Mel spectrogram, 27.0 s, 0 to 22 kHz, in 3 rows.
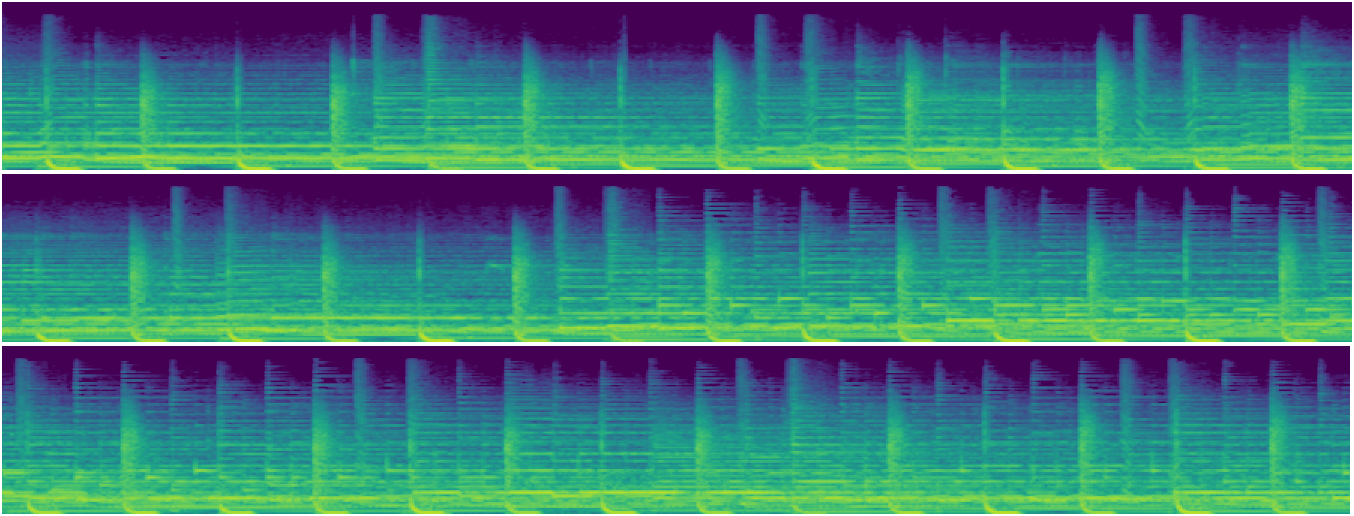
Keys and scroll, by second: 8.3 Escape.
